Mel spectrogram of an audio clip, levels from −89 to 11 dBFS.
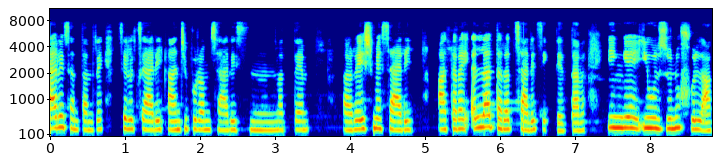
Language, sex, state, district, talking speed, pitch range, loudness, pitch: Kannada, female, Karnataka, Raichur, 130 wpm, 220-255 Hz, -16 LUFS, 230 Hz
